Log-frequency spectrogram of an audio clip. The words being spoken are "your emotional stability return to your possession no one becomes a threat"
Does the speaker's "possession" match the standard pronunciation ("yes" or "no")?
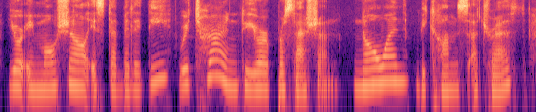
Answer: no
